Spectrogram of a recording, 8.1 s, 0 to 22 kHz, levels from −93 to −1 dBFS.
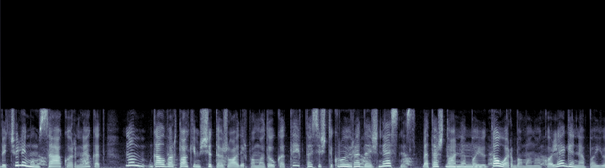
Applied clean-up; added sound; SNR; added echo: none; Bark; 18 dB; none.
